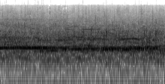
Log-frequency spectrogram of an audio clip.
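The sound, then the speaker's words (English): A church audience claps their hands during a worship service, producing loud, continuous, dense applause, with a faint steady tone sustained beneath the clapping throughout. “I wonder before you're seated if you would clap your hands one more time.”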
